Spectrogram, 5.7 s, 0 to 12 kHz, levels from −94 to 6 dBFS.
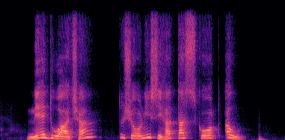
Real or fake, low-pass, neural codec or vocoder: fake; 10.8 kHz; codec, 16 kHz in and 24 kHz out, 0.9 kbps, LongCat-Audio-Codec, fine tuned four codebook decoder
